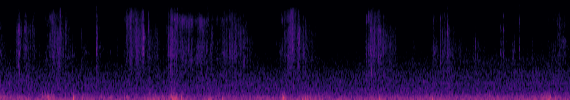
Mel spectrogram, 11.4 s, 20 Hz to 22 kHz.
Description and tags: Viento Flojo Hojas
Sound generated by the appearance of the air in outside which causes the movement of the leafs. Moderate intensity level.
wind, scl-upf13, leaves, smooth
